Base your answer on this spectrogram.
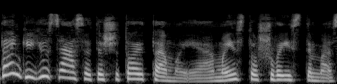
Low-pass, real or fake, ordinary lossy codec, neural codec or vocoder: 14.4 kHz; real; MP3, 48 kbps; none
